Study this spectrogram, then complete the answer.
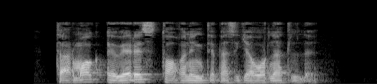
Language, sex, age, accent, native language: Uzbek, male, 19-29, Xorazm, Uzbek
